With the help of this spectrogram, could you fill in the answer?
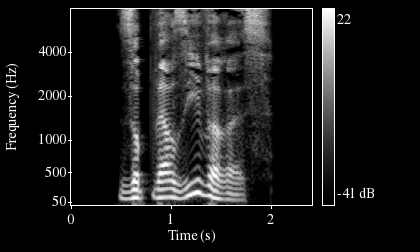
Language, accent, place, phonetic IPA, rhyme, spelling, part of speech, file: German, Germany, Berlin, [ˌzupvɛʁˈziːvəʁəs], -iːvəʁəs, subversiveres, adjective, De-subversiveres.ogg
- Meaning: strong/mixed nominative/accusative neuter singular comparative degree of subversiv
